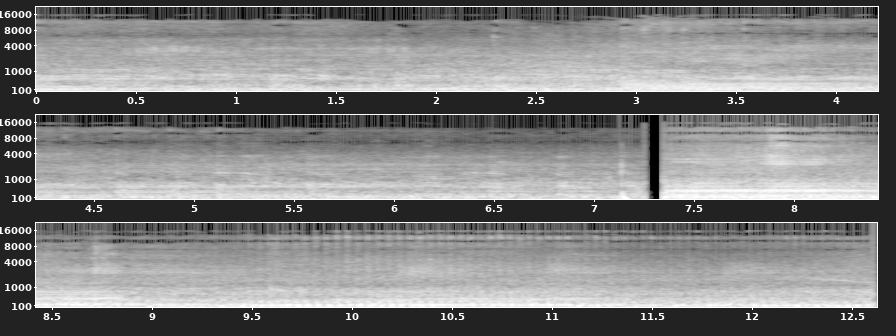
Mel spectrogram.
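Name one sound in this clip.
A small motorcycle engine hums along a street.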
